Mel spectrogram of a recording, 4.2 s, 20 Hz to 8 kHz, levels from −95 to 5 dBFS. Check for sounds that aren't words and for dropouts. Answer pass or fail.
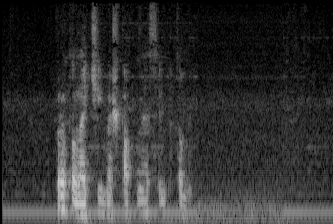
pass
